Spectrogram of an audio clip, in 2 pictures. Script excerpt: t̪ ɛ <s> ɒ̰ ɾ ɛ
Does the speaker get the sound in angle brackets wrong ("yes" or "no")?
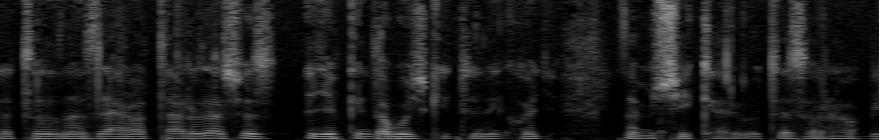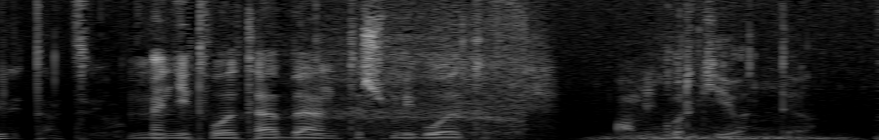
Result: yes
